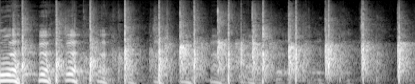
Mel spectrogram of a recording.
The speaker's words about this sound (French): On l'applaudit.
